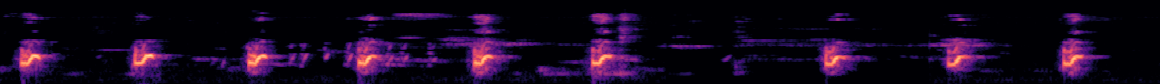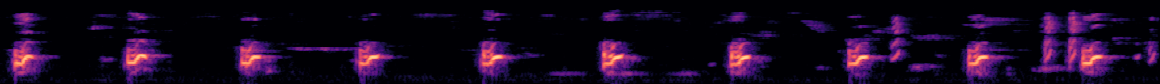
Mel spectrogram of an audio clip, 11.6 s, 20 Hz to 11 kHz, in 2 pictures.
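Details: White-breasted waterhen lure recording used to attract waterhens: a steady series of loud, hoarse two-part 'kru-ak' notes, about twenty in a row, repeated roughly every 0.6 seconds with an even rhythm and no other sounds.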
